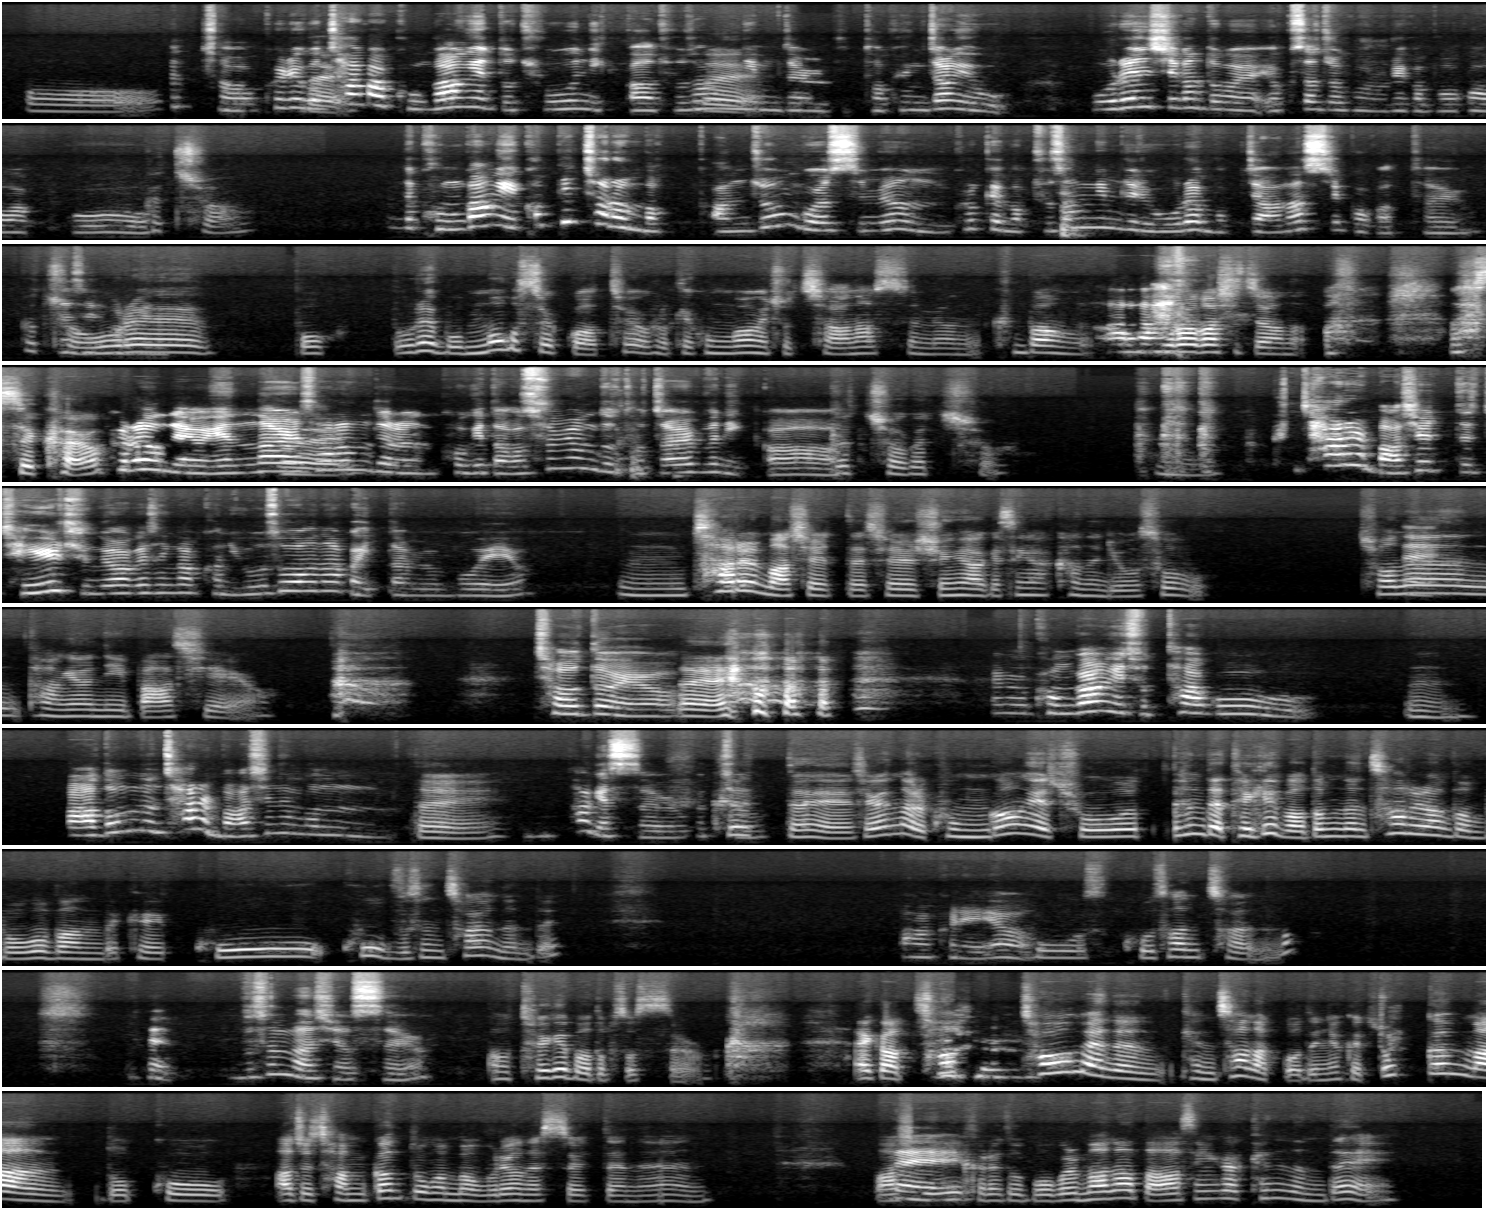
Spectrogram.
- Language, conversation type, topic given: Korean, unstructured, 커피와 차 중 어느 음료를 더 좋아하시나요?
- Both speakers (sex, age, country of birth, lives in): female, 20-24, South Korea, South Korea; female, 20-24, South Korea, South Korea
- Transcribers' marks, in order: static; other background noise; tapping; laughing while speaking: "아"; laugh; laughing while speaking: "않았을까요?"; laugh; laugh; distorted speech; laugh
